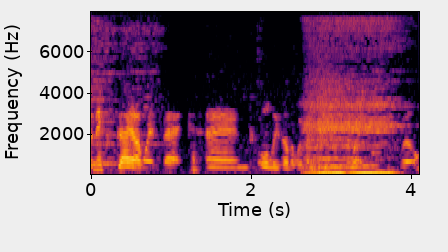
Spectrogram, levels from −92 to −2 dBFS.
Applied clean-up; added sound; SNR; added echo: classical method Wiener filter.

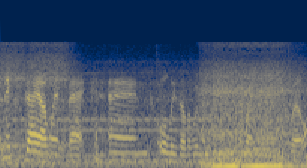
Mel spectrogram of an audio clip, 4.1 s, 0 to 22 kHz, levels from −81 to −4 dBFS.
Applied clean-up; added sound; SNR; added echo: none; Mechanisms; -1 dB; none.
